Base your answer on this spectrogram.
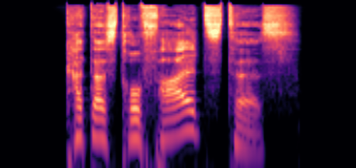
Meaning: strong/mixed nominative/accusative neuter singular superlative degree of katastrophal
- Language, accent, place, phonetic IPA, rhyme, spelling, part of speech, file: German, Germany, Berlin, [katastʁoˈfaːlstəs], -aːlstəs, katastrophalstes, adjective, De-katastrophalstes.ogg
